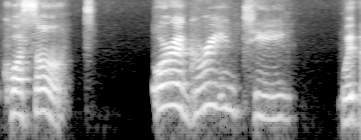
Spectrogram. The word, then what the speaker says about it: croissant: sipping a double espresso with a croissant, which is how you say that word, croissant, or a green tea with a granola bar.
